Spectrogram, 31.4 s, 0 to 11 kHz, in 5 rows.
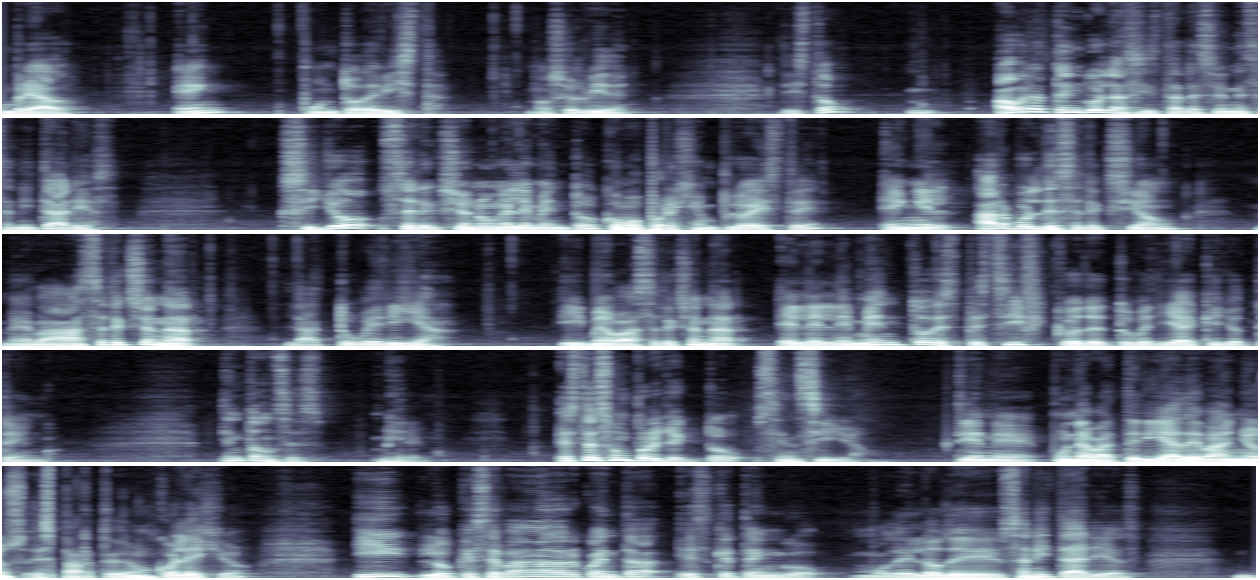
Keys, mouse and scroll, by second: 0.9 ctrl+1, 1.3 click, 2.0 ctrl+click, 2.6 Escape, 3.7 Escape, 4.5-6.6 shift+middle drag, 7.2 middle click, 8.7 click, 10.7-11.6 scroll up 2, 11.6 click, 12.3 middle click, 13.5 ctrl+1, 13.8 click, 14.4 ctrl+click, 15.3 Escape, 15.8 middle click, 16.1 middle click, 16.7 ctrl+1, 17.0 click, 17.8 ctrl+click, 18.6 Escape, 19.7 scroll down 2, 19.7 scroll up 2, 19.9 scroll down 2, 20.0 scroll up 2, 20.1 scroll down 2, 20.3-20.7 scroll up 2, 21.0 middle click.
